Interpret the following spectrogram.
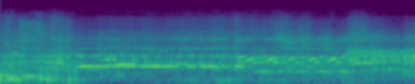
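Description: Train horn sound effect in a dance backing track: sustained horn tones start about a second in, over continuing rail-like noise.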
